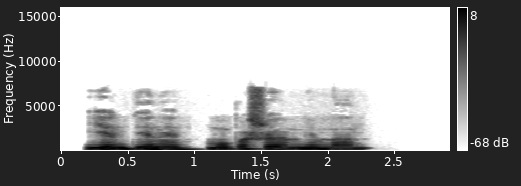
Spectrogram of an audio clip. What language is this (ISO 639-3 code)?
chm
